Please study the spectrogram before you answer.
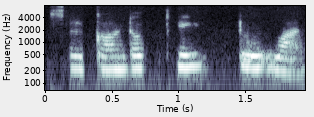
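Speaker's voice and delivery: faint, barely audible voice; speaking far too softly; too quiet. Real, not acted. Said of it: "Your voice is very low".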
